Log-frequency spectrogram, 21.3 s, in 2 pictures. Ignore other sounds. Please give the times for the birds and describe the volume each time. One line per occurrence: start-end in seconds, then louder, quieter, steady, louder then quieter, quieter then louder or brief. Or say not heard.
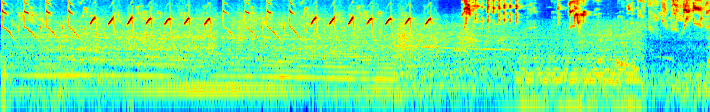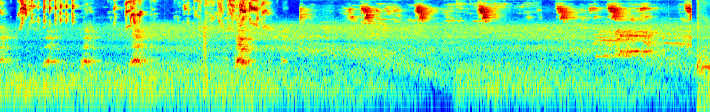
0.0-21.2 steady.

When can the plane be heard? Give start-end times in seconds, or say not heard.
0.0-21.2.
